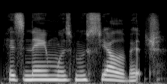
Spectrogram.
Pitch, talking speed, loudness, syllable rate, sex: 205 Hz, 145 wpm, -15 LUFS, 4.4 syllables/s, female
